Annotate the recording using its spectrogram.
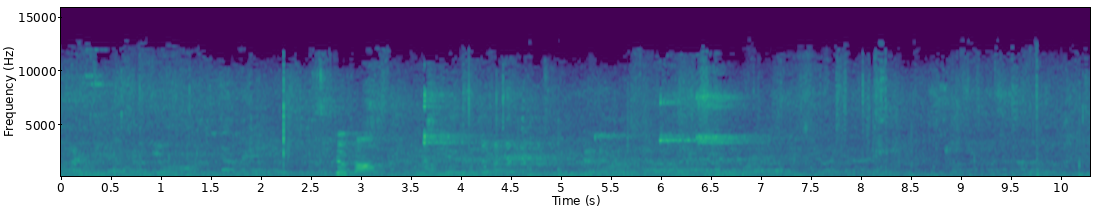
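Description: Feet shuffle and thump on a wrestling mat.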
